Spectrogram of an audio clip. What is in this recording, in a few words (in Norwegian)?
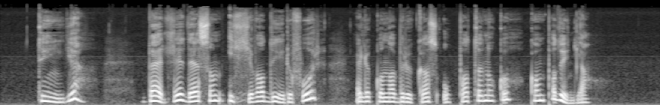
"dynje", Numedalsmål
